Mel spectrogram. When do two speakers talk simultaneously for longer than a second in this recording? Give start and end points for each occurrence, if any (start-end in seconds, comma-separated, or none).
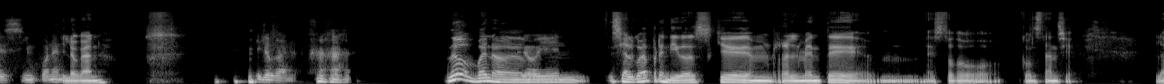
none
